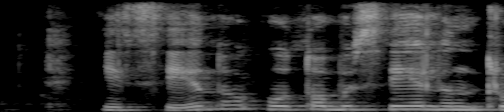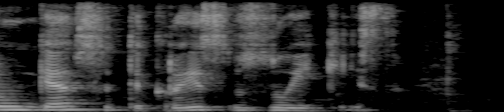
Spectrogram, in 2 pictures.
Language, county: Lithuanian, Panevėžys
